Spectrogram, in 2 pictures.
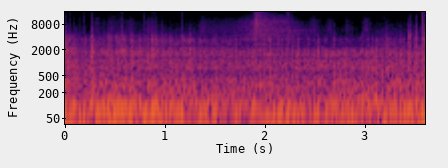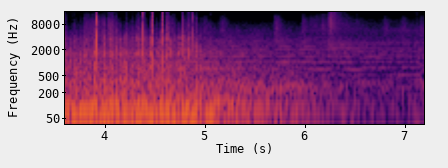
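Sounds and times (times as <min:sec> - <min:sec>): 
rocket engines roaring during static fire test at half thrust: 0:00.0 - 0:07.1.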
